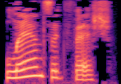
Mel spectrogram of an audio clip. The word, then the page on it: lancetfish: British English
